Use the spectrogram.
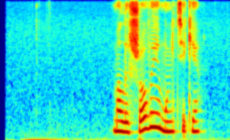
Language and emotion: Russian, positive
